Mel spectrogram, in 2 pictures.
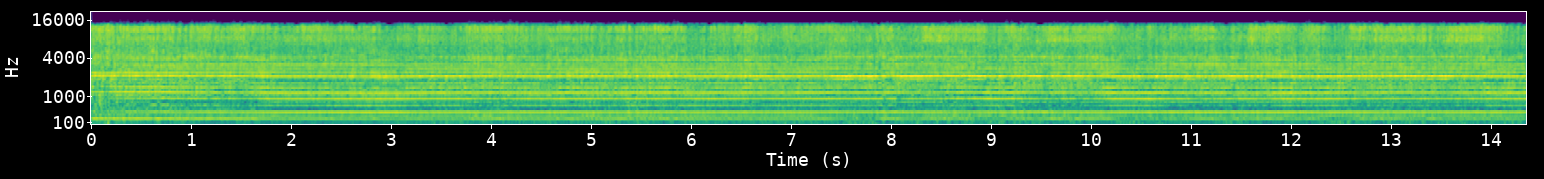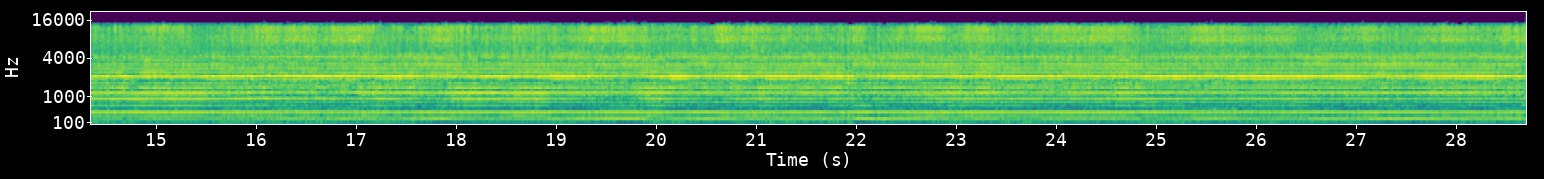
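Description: Electric motor and propeller of a fixed-wing FPV plane running at steady throttle, heard from aboard the plane: an unchanging droning hum with a hiss of rushing air over it.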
